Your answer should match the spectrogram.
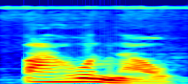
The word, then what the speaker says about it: pajonal: O J é aspirado, como no castelhano. Fecha o colchete. Ou seja, a pronúncia é parronal.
